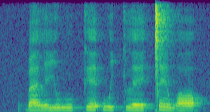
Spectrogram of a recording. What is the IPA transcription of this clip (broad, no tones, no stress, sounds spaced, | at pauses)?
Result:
ɓ æ l i w u k e ʔ w i k l e ǀ e w ɒ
